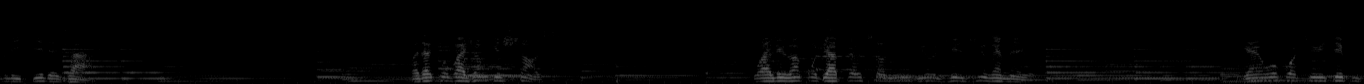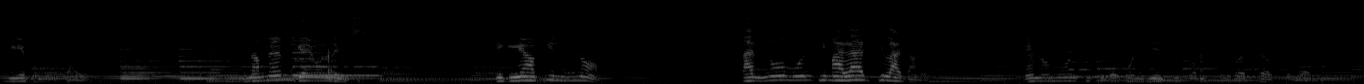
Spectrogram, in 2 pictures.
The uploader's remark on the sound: Sunday Service Live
